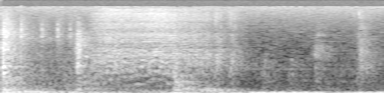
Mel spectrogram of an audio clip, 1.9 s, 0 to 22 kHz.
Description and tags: Door wood creak 2
Creaking of a wooden door.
